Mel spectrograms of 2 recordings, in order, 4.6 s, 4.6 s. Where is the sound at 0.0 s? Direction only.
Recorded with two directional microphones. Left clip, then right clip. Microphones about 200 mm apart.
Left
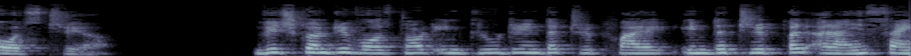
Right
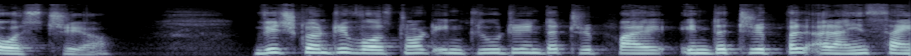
45° right (ahead or behind).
